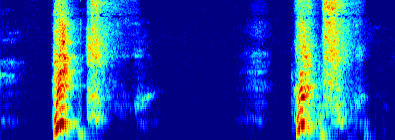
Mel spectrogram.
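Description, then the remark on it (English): Two loud sneezes, each a sharp burst with a breathy tail, separated by about two seconds of near silence. “the idea of me trying to find that button and sneeze at the same time wasn't happening”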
